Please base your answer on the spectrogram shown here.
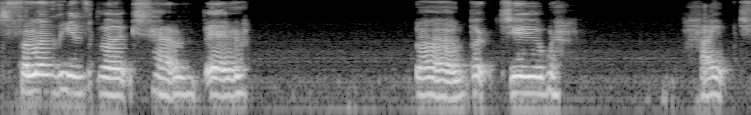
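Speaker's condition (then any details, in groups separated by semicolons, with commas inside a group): Cerebral palsy; first word not said quite right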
